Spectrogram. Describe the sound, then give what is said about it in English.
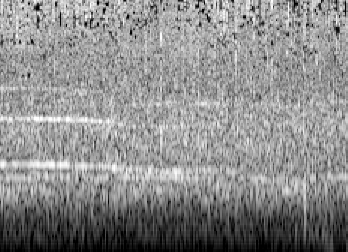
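A church audience at Woodstock City Church applauds steadily for the full three seconds, a dense, even wash of many hands clapping at a consistent loudness with no voices rising above it. “See, they don't clap for me at North Point Community Church.”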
